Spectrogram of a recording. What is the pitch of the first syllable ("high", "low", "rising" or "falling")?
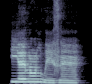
high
